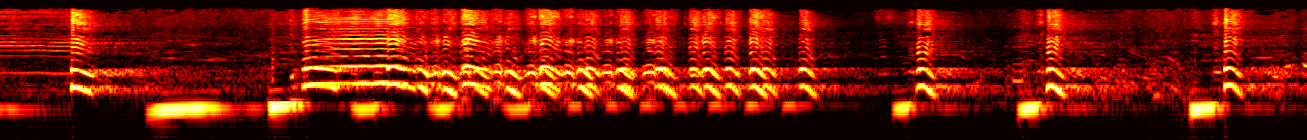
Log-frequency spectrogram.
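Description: Siamangs duet with deep booming notes and a fast run of rising and falling whooping barks.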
